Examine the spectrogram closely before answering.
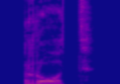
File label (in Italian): R arrotata in russo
